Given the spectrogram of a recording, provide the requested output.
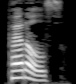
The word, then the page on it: petals: British English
